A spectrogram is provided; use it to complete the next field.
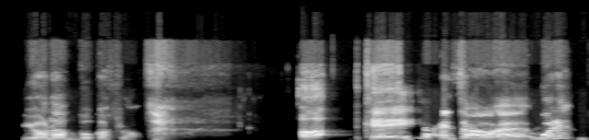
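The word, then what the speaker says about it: Jólabókaflóð: It's pronounced Yola Bukaflot.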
